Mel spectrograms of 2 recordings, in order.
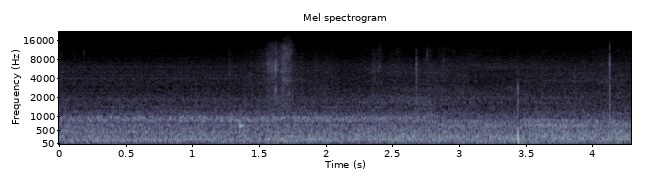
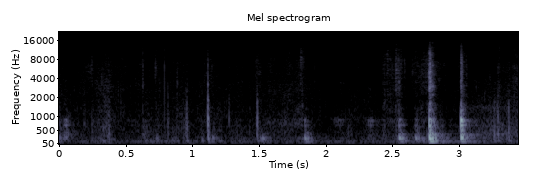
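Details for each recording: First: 2015 Ford Explorer after replacing the HVAC mode door actuator (no air to floor, clicking behind dash): steady, even low blower rush with a couple of light clicks, no whine or rattle; normal blower airflow. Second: 2015 Ford Explorer, old broken HVAC mode door actuator behind the dash, air not going to the floor: quiet, uneven clicks and taps as the actuator slips while working; clicking mode door actuator, about to be replaced.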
